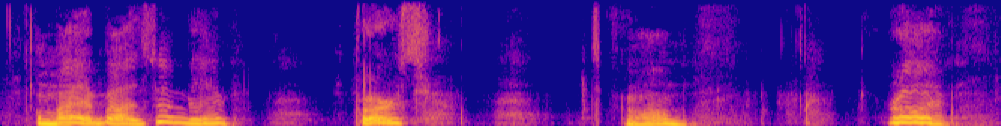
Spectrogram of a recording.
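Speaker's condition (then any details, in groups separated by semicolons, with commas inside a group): ALS; voice and lungs affected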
